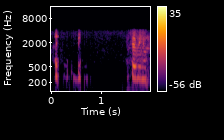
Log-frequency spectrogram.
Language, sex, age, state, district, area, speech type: Kashmiri, female, 18-30, Jammu and Kashmir, Srinagar, urban, conversation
